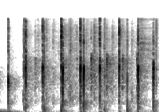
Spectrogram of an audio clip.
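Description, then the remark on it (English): A small group of Minnesotans claps briefly to rate a book: a handful of sharp, uneven hand claps in a loose rhythm, moderately loud, with no talking over them. “And by Minnesotan applause, can I get the gaggle of Minnesotans rating on this book?”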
